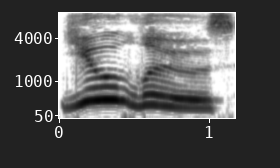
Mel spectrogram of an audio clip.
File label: You Lose, announcer female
